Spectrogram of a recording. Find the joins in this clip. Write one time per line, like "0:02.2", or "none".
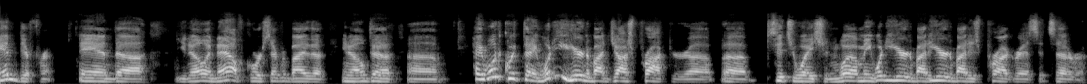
0:01.7
0:03.3
0:03.7
0:04.0
0:08.7
0:09.3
